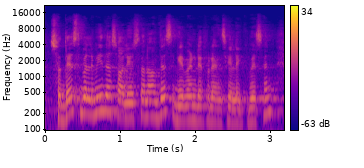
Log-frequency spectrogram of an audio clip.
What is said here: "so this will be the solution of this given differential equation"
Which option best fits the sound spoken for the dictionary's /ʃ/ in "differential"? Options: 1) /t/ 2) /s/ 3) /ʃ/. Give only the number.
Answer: 2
